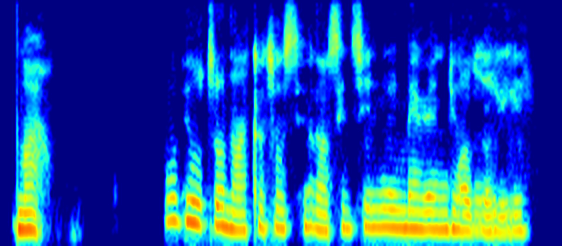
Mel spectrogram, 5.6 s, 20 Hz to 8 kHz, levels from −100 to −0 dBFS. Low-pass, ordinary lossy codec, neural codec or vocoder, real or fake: none; none; codec, 16 kHz, 1 kbps, FreqCodec, larger model; fake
